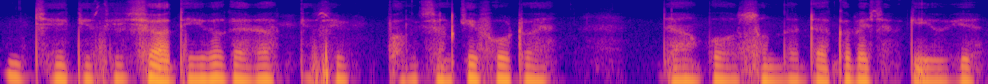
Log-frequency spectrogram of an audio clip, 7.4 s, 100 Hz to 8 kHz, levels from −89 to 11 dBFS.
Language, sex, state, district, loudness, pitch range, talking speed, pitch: Hindi, male, Chhattisgarh, Raipur, -23 LUFS, 120-135 Hz, 130 wpm, 130 Hz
